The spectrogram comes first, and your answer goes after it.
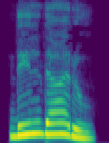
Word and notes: ದಿಲ್ದಾರು: dildāru

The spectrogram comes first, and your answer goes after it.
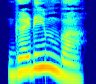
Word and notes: ಗೋಡುಂಬ: gōḍumba

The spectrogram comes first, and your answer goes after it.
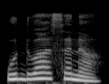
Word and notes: ಉದ್ವಾಸನ: udvāsana

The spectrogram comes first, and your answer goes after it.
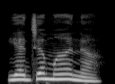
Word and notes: ಯಜಮಾನ: yajamāna

